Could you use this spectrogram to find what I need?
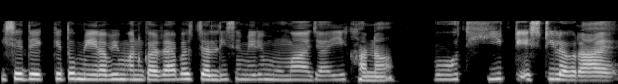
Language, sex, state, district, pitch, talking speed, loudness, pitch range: Hindi, female, Uttar Pradesh, Jyotiba Phule Nagar, 225 Hz, 250 wpm, -16 LUFS, 210-240 Hz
